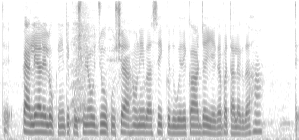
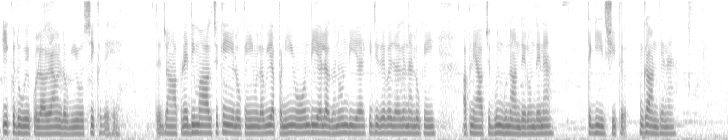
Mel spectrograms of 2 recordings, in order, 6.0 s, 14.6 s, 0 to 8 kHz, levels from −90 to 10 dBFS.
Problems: none marked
